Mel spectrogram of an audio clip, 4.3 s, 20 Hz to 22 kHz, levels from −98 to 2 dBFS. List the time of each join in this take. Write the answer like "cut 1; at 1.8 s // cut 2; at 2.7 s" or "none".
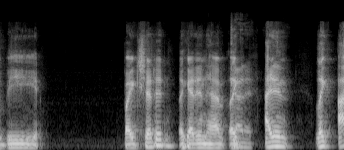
cut 1; at 1.4 s // cut 2; at 3.1 s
